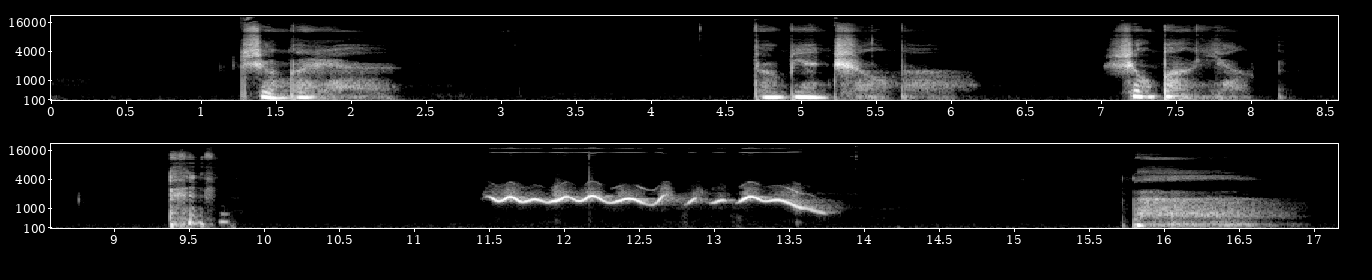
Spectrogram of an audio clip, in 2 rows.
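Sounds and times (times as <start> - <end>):
speech: 1.4 - 2.0, 4.8 - 5.6, 7.1 - 7.9
person whistling: 11.5 - 13.8.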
